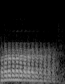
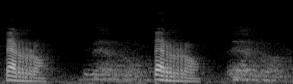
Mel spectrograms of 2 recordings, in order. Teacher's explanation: voiced alveolar trill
